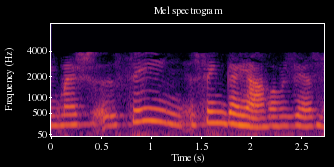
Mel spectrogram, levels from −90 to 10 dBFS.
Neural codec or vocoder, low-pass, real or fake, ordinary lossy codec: codec, 16 kHz in and 24 kHz out, 2.2 kbps, FireRedTTS-2 codec; 7.2 kHz; fake; AAC, 16 kbps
